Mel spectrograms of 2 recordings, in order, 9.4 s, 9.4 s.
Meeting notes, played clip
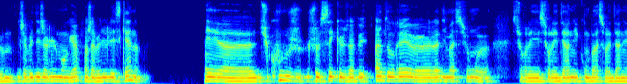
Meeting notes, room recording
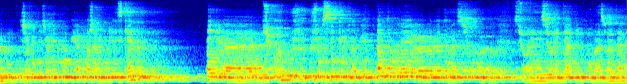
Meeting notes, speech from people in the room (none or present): none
